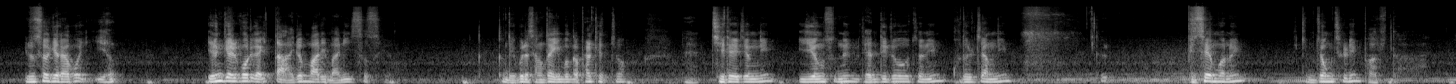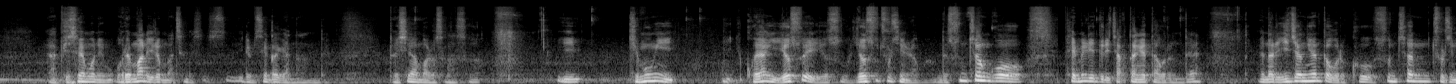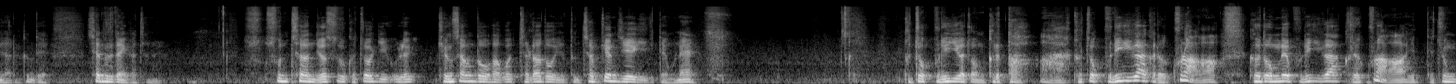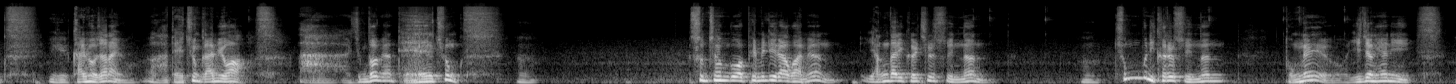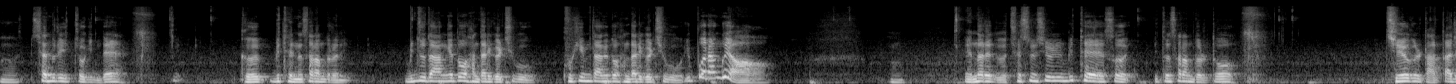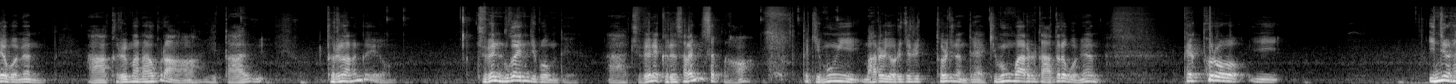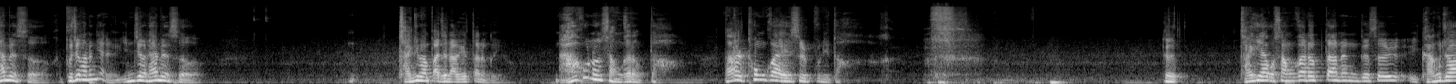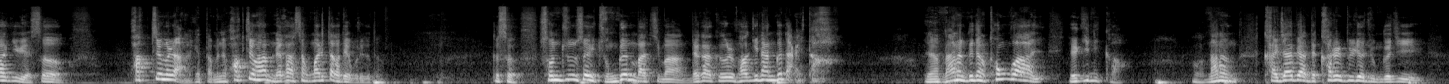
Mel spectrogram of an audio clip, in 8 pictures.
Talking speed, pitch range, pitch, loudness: 290 characters per minute, 100-150 Hz, 120 Hz, -16 LUFS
